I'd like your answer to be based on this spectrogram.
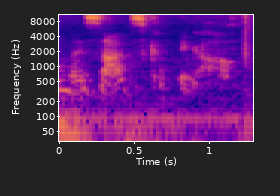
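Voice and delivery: unvoiced whisper to herself; whispered aside. Real, not acted. Vlogger muttering about her sock, whispered. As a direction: murmur the aside under your breath.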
